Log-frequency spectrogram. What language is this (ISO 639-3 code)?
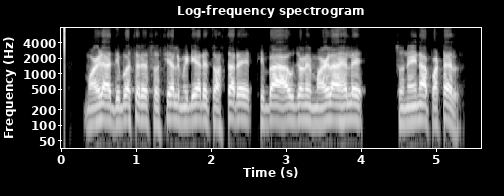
ori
